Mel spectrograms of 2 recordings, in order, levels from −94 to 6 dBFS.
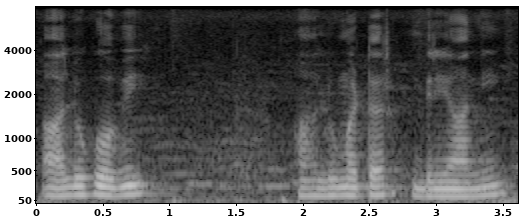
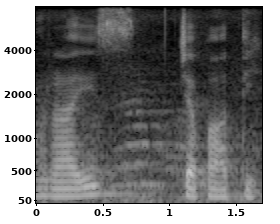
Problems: constant background noise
